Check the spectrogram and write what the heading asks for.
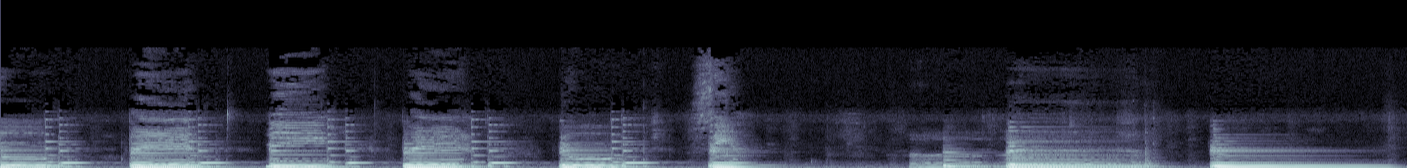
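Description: Digital piano played by a child: a slow beginner piece of two-handed chords struck about every second and a half, each left to fade. After a short pause it ends on two long held chords that ring out.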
